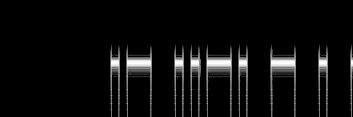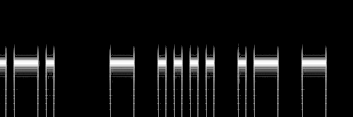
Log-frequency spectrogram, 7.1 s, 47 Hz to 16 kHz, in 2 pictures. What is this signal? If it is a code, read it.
Morse code, heard as a keyed tone, about 15 wpm, 700 Hz. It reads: AFTER THAT
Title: Sentences from Top 1100 Words 15wpm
